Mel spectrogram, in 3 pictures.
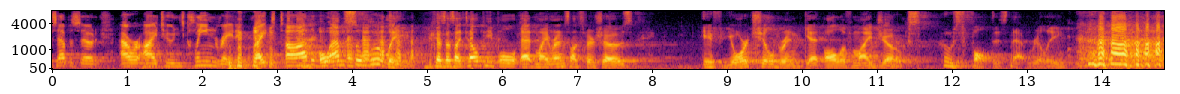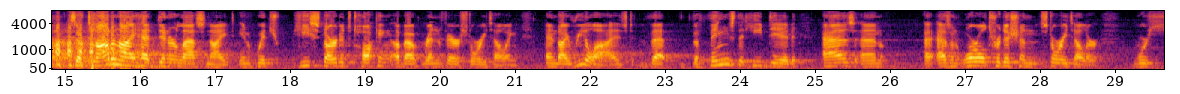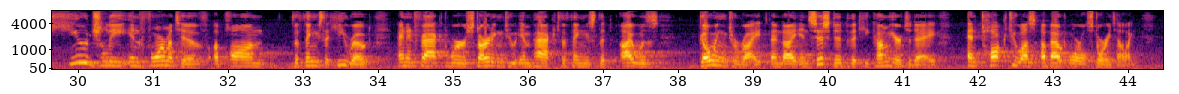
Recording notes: at FantasyCon/Westercon 67 before a live audience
